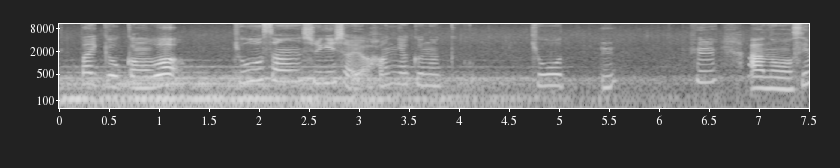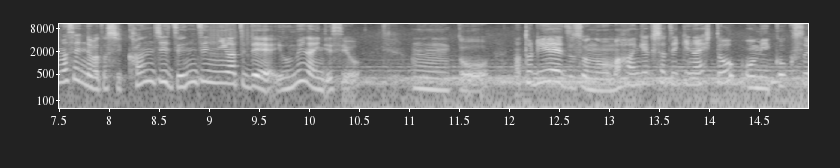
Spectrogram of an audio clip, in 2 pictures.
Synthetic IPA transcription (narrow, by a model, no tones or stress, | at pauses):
baikʲo̞ːkãɰ̃βakʲo̞ːsãɰ̃ɕɨɡʲiɕaja̰hãŋɡʲakɯ̟no̞ | kʲoː | ɯ̃ | ɯ̃ano̞sɨimasẽ̞nːe̞βat̪aɕikʰãɲ̟d͡ʑizẽ̞nd͡zẽ̞ɲ̟ːiɡat̪e̞d̪e̞jo̞me̞naĩnd̪e̞sɨjo̞̰ɯ̟̃t̪o̞̰mat̪o̞ɾʲijaezɨso̞no̞ma̰ɦãŋɡʲakɯ̟̥ɕat̪e̞kʲinaçi̥t̪o̞omʲiko̞kɯ̟̥sɨ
